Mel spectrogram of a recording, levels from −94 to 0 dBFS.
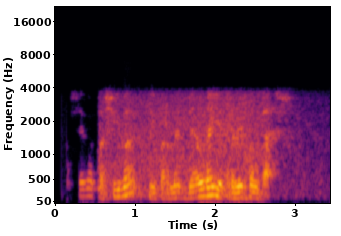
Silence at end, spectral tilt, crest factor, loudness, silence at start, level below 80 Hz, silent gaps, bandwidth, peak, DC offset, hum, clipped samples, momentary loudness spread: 0.5 s; -6 dB/octave; 16 dB; -22 LUFS; 0.3 s; -60 dBFS; none; 4 kHz; -6 dBFS; under 0.1%; none; under 0.1%; 16 LU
